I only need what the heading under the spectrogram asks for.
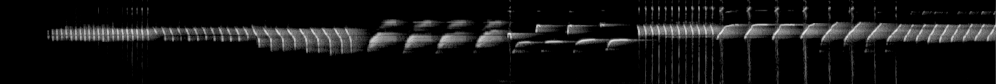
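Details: Canary song used to train young canaries: after half a second of silence, a fast even roll of high notes, a lower rattling trill, repeated paired chirps, then a loud rapid series of sweeping trilled notes to the end.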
